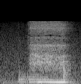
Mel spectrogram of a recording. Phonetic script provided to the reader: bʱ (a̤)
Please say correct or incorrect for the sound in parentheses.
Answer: correct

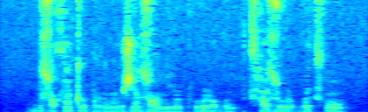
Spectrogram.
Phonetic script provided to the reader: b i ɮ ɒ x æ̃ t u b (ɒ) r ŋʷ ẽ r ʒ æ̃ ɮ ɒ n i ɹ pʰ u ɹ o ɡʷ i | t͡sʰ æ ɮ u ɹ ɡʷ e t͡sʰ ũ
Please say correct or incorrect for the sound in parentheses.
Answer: correct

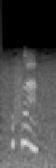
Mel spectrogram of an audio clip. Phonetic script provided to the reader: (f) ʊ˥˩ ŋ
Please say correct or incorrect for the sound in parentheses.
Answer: correct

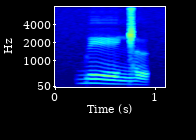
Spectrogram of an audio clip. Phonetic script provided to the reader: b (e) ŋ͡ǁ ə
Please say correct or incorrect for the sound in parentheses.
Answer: incorrect: eː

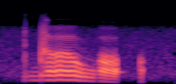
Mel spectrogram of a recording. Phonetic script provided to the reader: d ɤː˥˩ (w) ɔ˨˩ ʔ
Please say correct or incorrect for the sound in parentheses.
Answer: correct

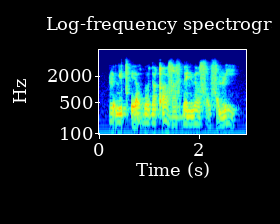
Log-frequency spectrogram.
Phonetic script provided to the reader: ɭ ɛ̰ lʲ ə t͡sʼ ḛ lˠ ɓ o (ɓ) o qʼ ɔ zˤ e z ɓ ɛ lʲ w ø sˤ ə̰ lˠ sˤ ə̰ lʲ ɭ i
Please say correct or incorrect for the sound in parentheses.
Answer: incorrect: ɗ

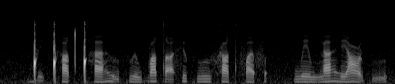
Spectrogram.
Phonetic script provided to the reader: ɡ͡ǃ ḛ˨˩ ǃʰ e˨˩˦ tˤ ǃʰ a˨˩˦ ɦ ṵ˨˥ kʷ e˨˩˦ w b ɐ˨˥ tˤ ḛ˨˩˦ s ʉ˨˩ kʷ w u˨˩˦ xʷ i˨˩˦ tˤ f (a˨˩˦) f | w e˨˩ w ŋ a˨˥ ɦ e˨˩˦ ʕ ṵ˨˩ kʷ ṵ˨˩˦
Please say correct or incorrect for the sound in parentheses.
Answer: incorrect: ɐ˨˩˦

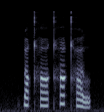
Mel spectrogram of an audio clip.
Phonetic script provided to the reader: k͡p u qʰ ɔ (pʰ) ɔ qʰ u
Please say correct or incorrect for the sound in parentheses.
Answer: incorrect: qʰ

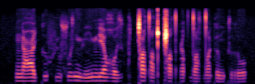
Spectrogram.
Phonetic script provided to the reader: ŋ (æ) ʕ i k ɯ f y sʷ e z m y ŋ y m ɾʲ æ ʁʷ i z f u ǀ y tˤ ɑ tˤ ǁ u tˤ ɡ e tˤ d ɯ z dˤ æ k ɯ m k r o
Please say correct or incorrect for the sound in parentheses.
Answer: correct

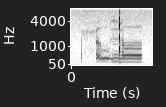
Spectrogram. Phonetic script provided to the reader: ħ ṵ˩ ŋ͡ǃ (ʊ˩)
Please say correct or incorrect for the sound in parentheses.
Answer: correct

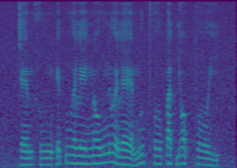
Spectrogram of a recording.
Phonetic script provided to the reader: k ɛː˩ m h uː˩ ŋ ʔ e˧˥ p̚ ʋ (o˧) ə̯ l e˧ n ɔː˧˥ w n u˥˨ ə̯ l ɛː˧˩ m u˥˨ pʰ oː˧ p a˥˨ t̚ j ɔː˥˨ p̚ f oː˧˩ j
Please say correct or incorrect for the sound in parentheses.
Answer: incorrect: u˧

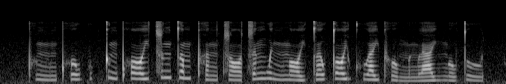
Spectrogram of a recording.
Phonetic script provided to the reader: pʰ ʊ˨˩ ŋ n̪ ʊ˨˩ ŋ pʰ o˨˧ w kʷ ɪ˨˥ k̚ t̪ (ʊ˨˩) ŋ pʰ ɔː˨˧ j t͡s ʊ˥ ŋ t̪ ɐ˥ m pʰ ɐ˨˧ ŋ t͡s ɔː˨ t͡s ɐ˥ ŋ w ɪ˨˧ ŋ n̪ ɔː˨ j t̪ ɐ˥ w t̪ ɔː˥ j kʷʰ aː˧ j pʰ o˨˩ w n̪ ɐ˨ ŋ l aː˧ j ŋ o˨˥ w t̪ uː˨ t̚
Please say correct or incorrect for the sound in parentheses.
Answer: incorrect: ʊ˨˧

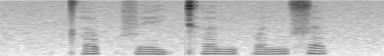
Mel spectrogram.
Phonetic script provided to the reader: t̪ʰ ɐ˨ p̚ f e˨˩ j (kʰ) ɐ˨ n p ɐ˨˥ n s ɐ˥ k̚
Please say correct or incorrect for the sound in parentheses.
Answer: correct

